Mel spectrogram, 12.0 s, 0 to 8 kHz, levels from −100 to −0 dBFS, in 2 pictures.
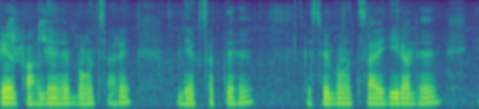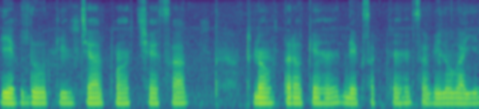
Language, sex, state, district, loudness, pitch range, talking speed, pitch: Hindi, male, Chhattisgarh, Sarguja, -21 LUFS, 105-110 Hz, 165 wpm, 110 Hz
